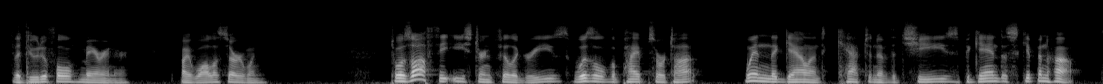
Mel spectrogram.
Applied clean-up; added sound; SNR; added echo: neural mask model DeepFilterNet 3.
